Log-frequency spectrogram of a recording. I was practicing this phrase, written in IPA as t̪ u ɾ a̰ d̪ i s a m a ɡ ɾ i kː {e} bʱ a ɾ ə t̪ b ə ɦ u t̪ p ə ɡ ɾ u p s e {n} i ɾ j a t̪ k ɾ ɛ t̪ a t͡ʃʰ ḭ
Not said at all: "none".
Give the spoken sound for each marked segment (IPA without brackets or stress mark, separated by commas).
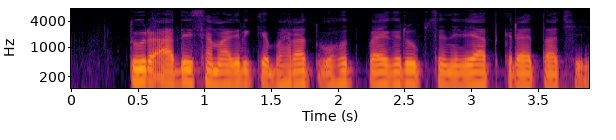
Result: e, n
